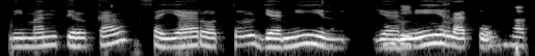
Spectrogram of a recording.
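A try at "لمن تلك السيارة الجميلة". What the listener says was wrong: Sinnya alif lam syamsiyah dibaca, sinnya lamnya tidak dibaca.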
